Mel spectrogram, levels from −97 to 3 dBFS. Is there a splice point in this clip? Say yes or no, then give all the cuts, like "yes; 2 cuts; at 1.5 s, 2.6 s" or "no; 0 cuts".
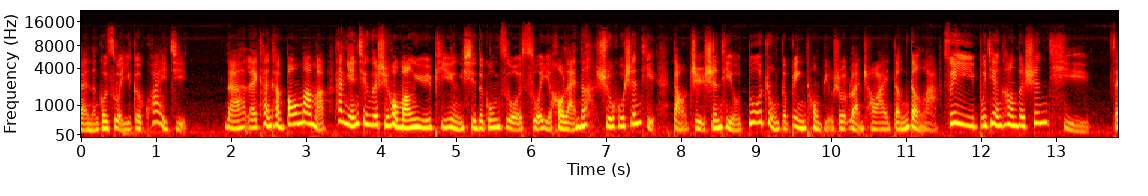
yes; 2 cuts; at 3.3 s, 11.4 s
